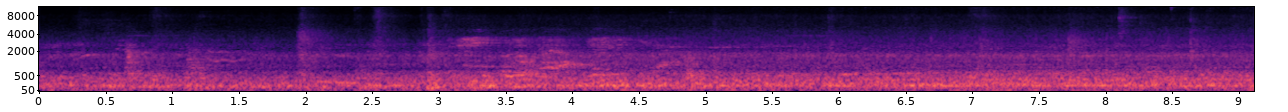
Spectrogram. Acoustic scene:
subway station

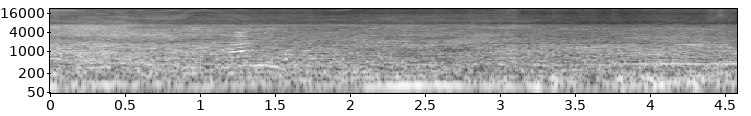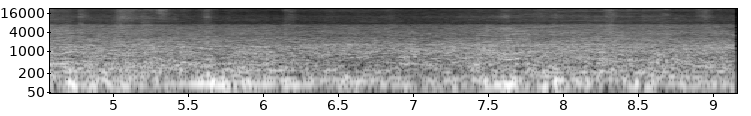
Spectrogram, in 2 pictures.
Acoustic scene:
street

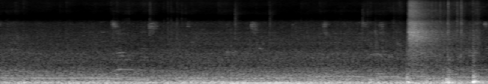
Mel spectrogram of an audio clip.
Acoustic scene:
bus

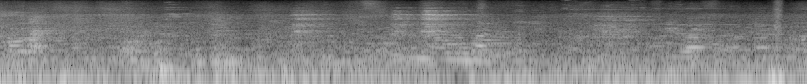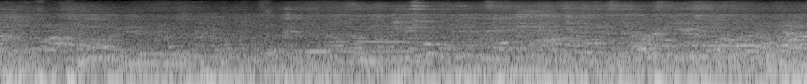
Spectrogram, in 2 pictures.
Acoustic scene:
restaurant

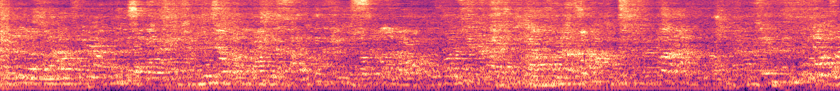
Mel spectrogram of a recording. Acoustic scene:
crowded indoor space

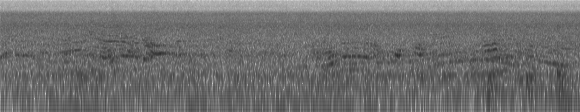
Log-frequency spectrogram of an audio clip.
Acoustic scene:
park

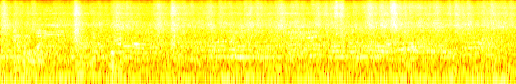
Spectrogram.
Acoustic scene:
restaurant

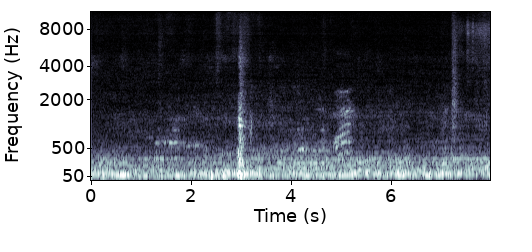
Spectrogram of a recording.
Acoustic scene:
residential area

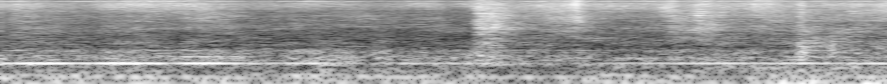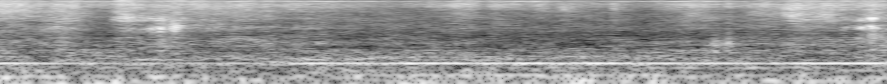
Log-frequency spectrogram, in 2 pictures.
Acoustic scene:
elevator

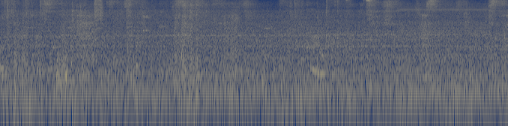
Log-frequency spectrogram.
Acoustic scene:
subway train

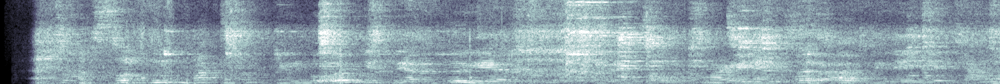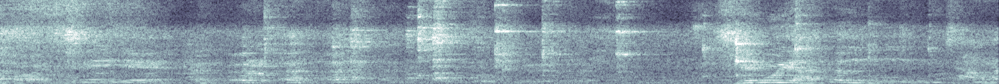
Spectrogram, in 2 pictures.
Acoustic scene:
crowded indoor space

